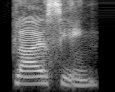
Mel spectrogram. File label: "Pliocene", Indian; Dictionary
